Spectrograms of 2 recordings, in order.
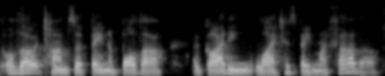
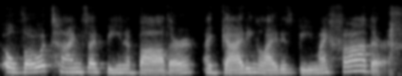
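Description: First: It is read in a non-American accent. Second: It is read in an American accent. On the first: Bother and father do not rhyme. The speaker calls it wrong. "it doesn't make sense without an American accent" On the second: Bother and father rhyme. The speaker calls it right. "And then it makes sense"

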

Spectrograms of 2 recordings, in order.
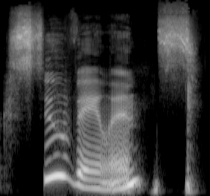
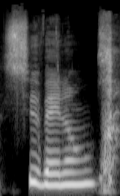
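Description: First: It is said in a plain English accent. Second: It is said in a French accent.

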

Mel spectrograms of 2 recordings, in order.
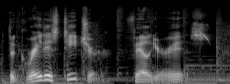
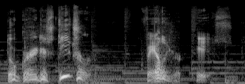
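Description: First: It is said in the speaker's normal voice. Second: It is said in a Yoda impression voice.

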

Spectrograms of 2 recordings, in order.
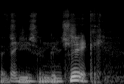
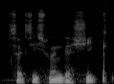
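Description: First: The last word is said like 'chick'. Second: The last word is said like 'sheek'. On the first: The speaker calls it right. "It's Sexy Swinger Chick" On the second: The speaker calls it wrong. "I pronounced it chic. Sexy Swinger Chic, which is incorrect"

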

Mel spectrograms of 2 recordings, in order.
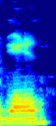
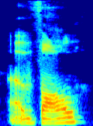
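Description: First: The name begins with a W sound. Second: The name begins with a V sound. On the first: This is how most Americans say it. "most Americans would say Wall" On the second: This is how it is said in Swedish. "in Swedish, you actually pronounce it as a V"

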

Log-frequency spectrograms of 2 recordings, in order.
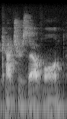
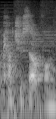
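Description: First: It is said in an imitated Irish accent. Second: It is said in the speaker's usual accent.

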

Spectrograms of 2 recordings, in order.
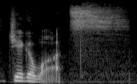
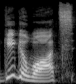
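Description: First: The word begins with a J sound. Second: The word begins with a hard G sound. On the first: The speaker calls it right. "is actually correct as gigawatts" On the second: The speaker calls it wrong. "what we normally would say gigawatts"

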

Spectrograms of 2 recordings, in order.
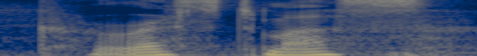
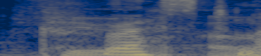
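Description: First: The word is said in a normal voice. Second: The word is said in a funny put-on voice.

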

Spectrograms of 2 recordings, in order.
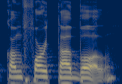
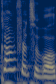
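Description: First: Every syllable is said fully and separately. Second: The middle syllables are reduced and run together. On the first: The speaker calls it wrong. "Filipinos syllabicate our words" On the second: The speaker calls it right. "I had to practice to say"

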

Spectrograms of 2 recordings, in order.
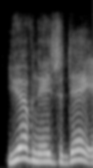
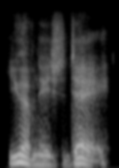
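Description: First: It sounds casual and unsuspecting, like Gandalf partying. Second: It sounds alert and suspicious, like Gandalf realizing something.

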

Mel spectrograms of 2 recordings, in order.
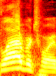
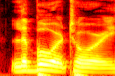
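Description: First: The word is pronounced the ordinary way. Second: The word is pronounced in a character's way. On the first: This is the usual pronunciation. "It's Laboratory" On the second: This is how a cartoon character says it. "but he says Laboratory"

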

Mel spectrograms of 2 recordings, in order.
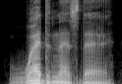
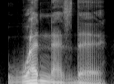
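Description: First: The word is said sounding it as spelled. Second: The same.

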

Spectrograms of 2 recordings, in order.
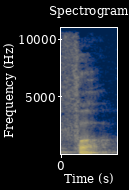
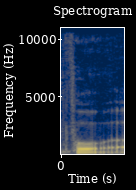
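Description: First: The word ends in an a vowel. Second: The word ends in an o vowel. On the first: The speaker calls it right. "ale fa" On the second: The speaker calls it wrong. "Ne, pho"

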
